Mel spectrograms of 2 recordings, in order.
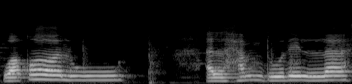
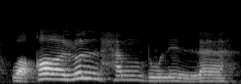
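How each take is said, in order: First: It stops after a long final vowel in 'qalu'. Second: A short 'qalul' runs straight into the next word. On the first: "Yang dibaca matnya panjang ketika wakaf. Wakaf" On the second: "Tapi kalau mau pendek ya matnya nggak kita baca"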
